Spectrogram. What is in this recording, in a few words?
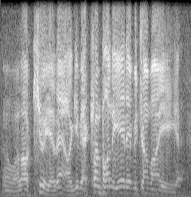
Snore; sylvia scarlett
